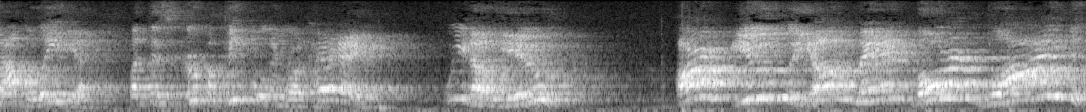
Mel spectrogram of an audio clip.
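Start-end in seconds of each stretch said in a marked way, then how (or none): 2.3-8.0 loud, high call, drawn out at the end; astonished neighbors. Acted. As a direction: call out in slow, high amazement.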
